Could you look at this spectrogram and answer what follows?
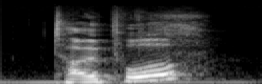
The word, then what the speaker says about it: Taupo: Taupo.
